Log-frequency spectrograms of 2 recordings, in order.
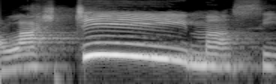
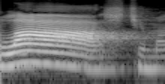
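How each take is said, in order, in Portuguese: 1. A tônica está na sílaba do meio. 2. A tônica está na primeira sílaba. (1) "é o ti, ó, no, no meio" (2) "lástima no início"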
